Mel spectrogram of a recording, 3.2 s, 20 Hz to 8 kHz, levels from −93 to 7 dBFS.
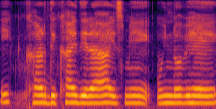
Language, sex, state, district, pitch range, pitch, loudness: Hindi, female, Maharashtra, Gondia, 195-205 Hz, 195 Hz, -13 LUFS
